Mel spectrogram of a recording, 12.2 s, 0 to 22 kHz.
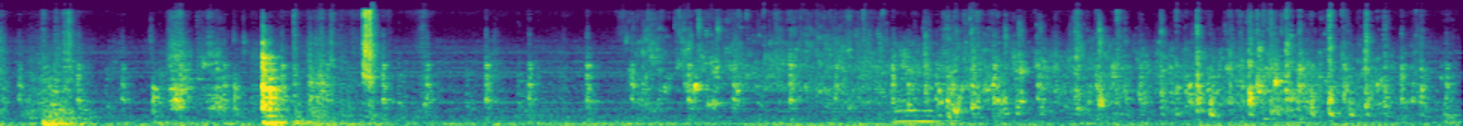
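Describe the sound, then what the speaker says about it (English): Four cups of milk poured into a pot on a 1917 Hughes electric range: a faint, steady liquid pour with a few light clinks, close and quiet. "now we're going to add 4 cups of milk to this"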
